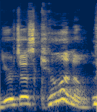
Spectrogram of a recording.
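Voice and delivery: high, loud, breaking into laughter; laughing incredulously. Real, not acted. Arguing it's no hard lesson, loud incredulous laughing. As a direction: protest it loudly, then crack up. Laughs at his own point.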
